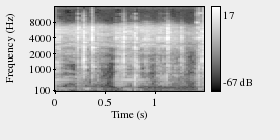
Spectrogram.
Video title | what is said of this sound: As Coisas Mais Desconfortáveis Que Você Já Viu | Ia selipar besi dengan tali dikimpal, dan memang tahan lama. Boleh ketuk satu sama lain, bunyinya macam bengkel dibuka di halaman rumah.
